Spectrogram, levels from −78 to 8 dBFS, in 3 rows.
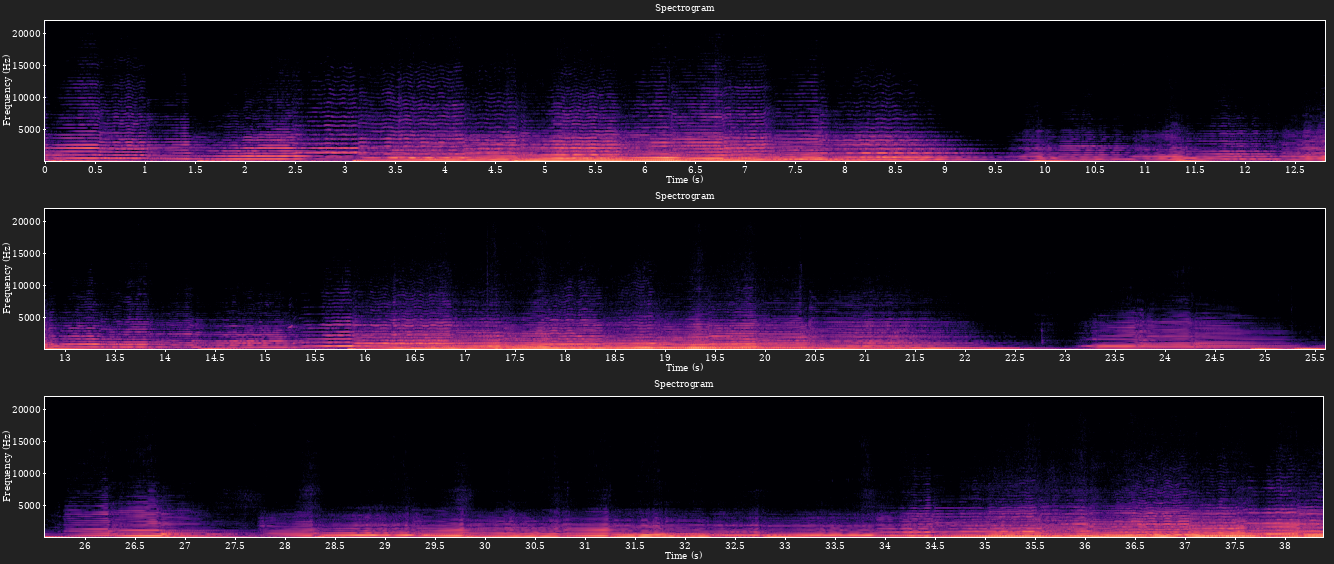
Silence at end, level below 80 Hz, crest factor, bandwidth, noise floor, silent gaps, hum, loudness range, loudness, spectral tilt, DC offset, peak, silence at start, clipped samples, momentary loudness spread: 0 s; -30 dBFS; 16 dB; 11.5 kHz; -44 dBFS; none; none; 11 LU; -21 LUFS; -7.5 dB/octave; under 0.1%; -4 dBFS; 0 s; under 0.1%; 15 LU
